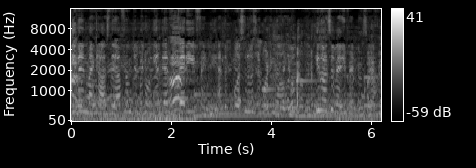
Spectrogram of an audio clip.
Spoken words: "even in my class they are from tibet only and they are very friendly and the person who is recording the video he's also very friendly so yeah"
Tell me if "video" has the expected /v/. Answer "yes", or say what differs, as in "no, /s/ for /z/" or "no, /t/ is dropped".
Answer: no, /b/ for /v/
